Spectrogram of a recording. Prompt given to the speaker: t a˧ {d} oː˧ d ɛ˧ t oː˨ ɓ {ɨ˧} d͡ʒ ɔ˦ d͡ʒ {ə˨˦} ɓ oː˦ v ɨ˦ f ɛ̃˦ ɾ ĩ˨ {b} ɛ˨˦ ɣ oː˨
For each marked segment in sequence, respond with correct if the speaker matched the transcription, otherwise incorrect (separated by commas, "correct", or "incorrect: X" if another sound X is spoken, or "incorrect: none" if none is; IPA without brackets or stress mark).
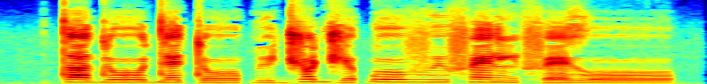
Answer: correct, incorrect: ɨ˨, correct, incorrect: f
